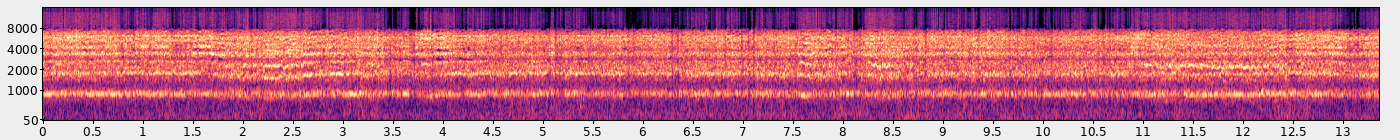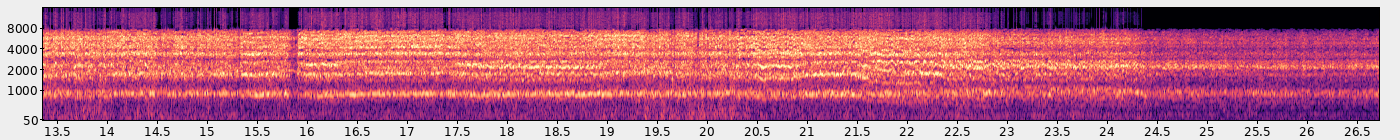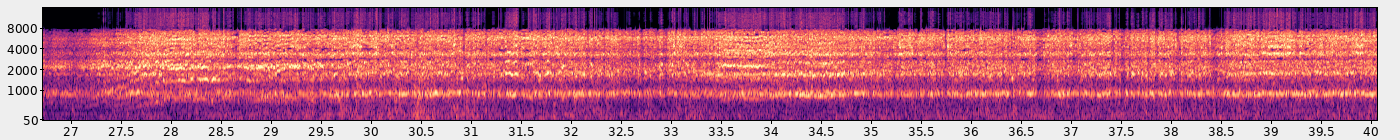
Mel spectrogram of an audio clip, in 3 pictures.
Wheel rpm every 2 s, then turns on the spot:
230, 220, 230, 230, 230, 230, 220, 230, 230, 220, 220, 160, 90, 80, 190, 230, 230, 230, 230, 230.
none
